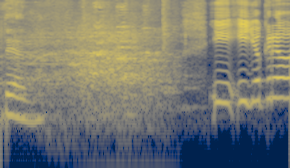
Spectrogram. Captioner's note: applause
